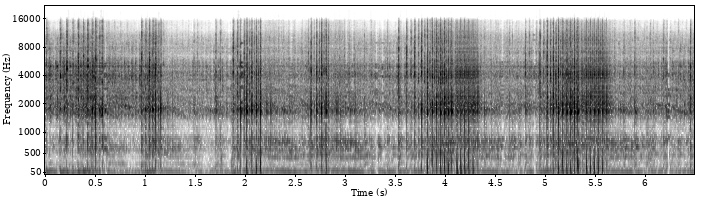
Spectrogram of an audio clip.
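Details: 1967 BSA A65 Hornet 650 twin after full engine rebuild (new pistons, rings, bores, valves, guides, electronic ignition) following 43 years sitting, first minutes of running, warm day: busy mechanical clatter swelling with throttle, no knocks or misses; normal idle.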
